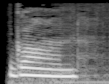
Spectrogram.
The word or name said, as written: gaun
